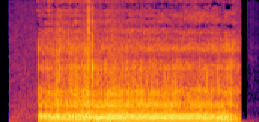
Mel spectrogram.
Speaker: যখন বাতাসের যাতায়াতের পথ সংকীর্ণ হয়ে পড়ে তখন চারপাশের টিস্যুগুলো কাঁপতে থাকে। আর এই কম্পন থেকেই তৈরি হয় নাক ডাকার শব্দ।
